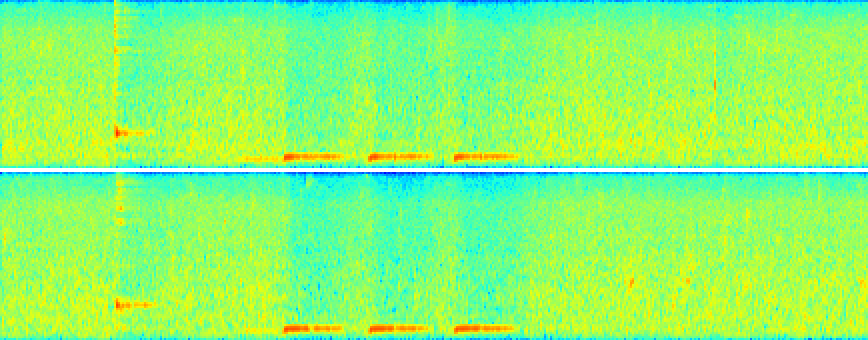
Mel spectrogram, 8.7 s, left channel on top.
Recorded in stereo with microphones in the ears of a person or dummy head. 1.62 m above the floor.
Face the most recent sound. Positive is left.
turn(degrees=60)  # may be behind; listen again after turning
